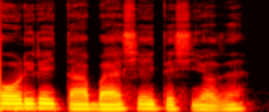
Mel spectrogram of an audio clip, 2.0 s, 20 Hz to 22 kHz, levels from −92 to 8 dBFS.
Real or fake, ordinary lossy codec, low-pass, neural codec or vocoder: real; none; none; none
